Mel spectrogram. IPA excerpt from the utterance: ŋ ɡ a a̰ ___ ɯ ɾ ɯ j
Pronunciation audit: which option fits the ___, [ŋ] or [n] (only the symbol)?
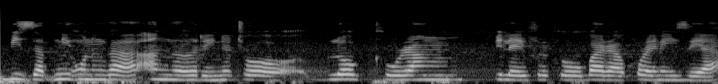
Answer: ŋ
